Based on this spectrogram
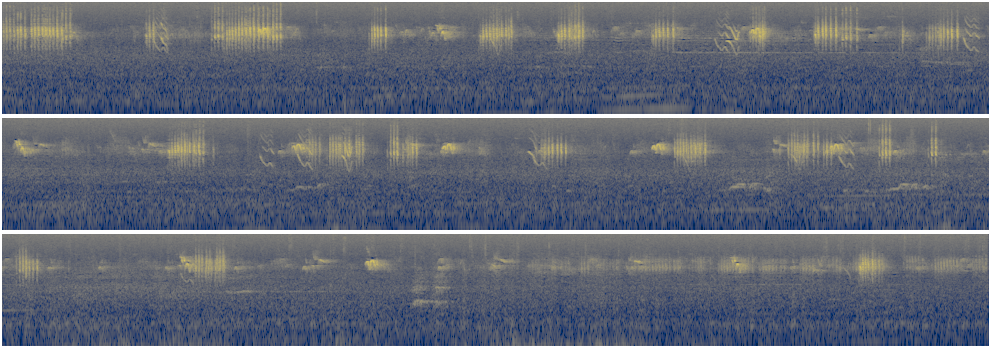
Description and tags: Ambient sound of birds in forest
